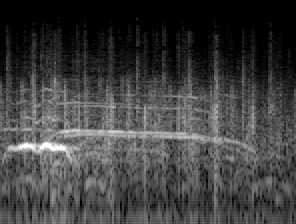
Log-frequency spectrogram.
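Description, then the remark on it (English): An audience claps for about three seconds in answer to a question about whether they have listened to audio-described television at home, a moderate, scattered round of applause with a steady tone running through it that fades as the clapping thins out. “If you, in your comfort of your home, in your nice leather easy chair with your feet up, have you listened to audio described television at your home? Please applaud.”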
